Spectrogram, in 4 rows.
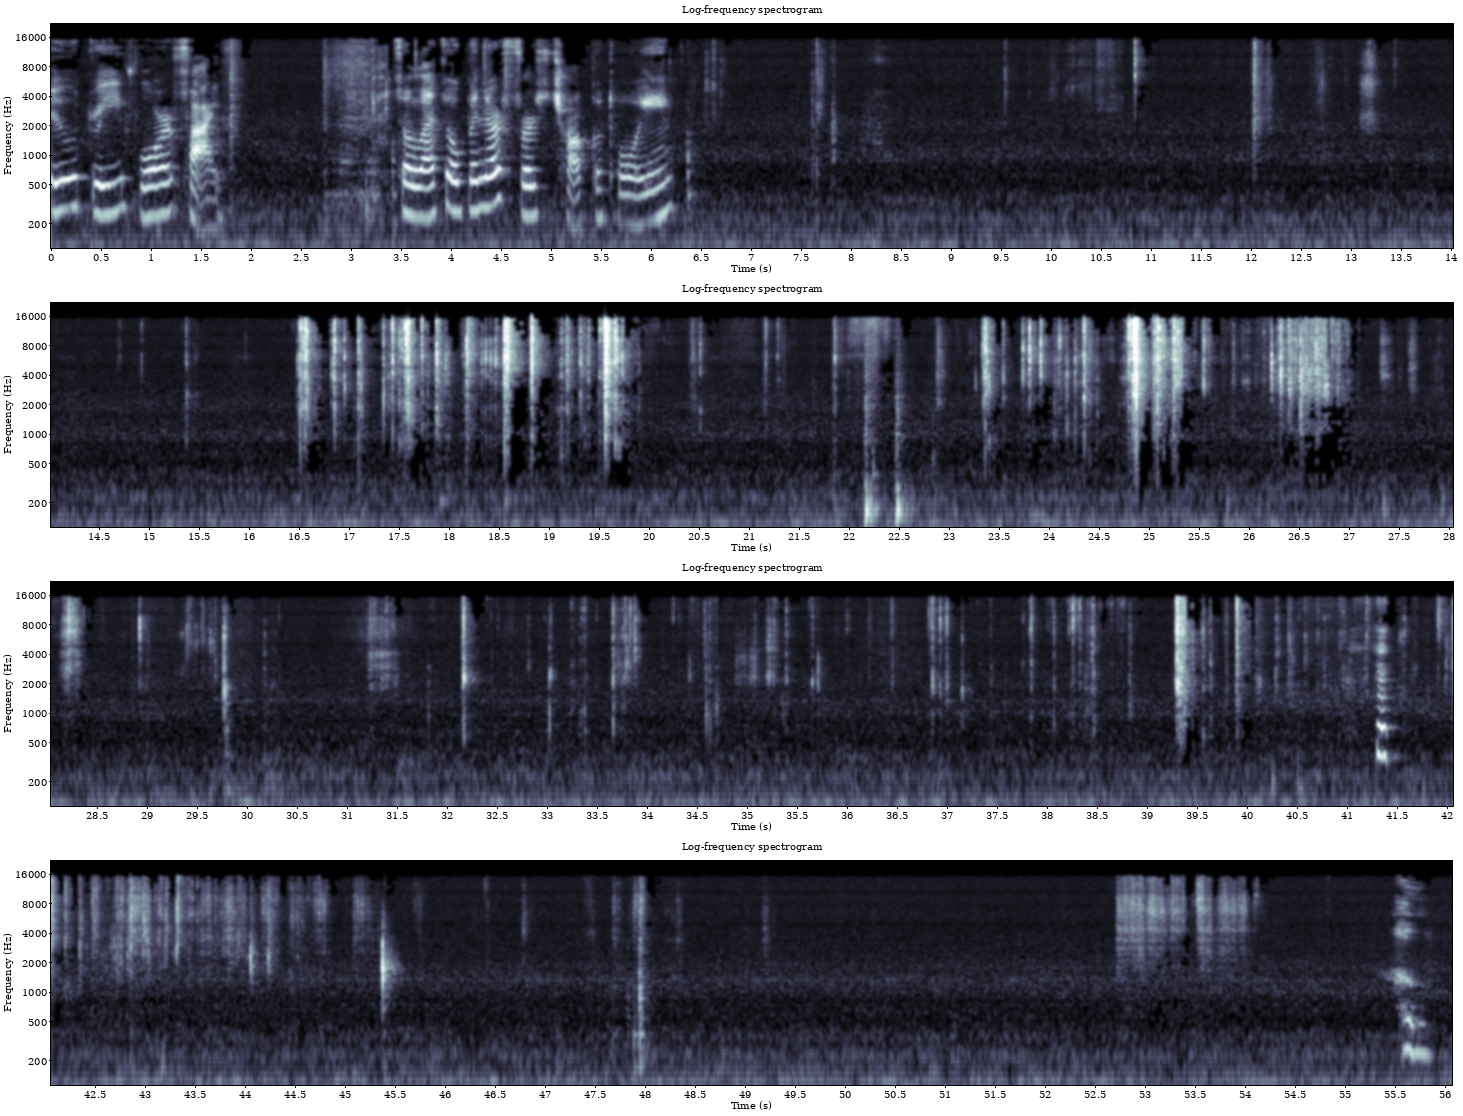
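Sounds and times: foil wrapper crinkling and tearing: 16.4 - 20.0, 23.2 - 29.8, 33.0 - 35.8, 36.4 - 45.4, 52.7 - 54.2.

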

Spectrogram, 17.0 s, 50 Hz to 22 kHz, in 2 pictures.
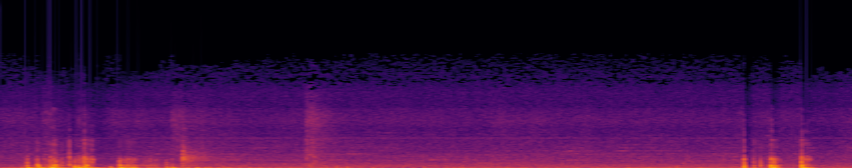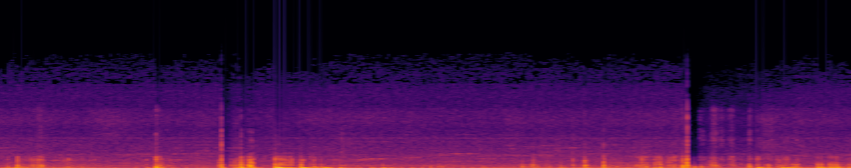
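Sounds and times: low rumbling thumps: 0.0 - 4.1
steady low hum: 0.0 - 17.0.

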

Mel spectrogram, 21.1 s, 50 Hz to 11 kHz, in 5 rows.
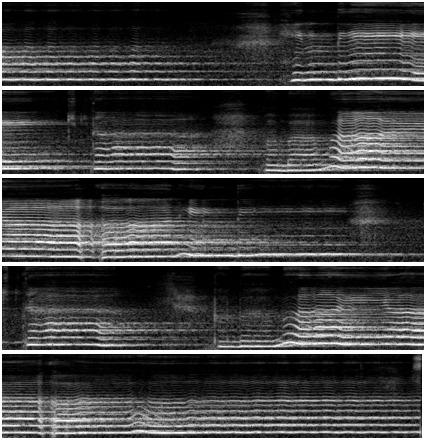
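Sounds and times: woman singing a slow ballad: 0.0 - 21.0.

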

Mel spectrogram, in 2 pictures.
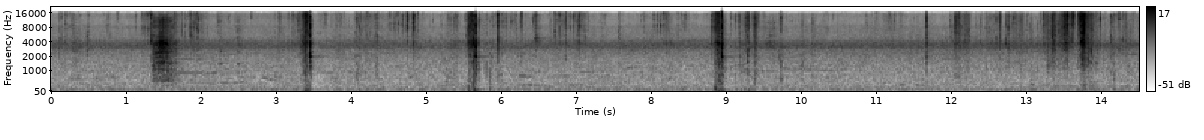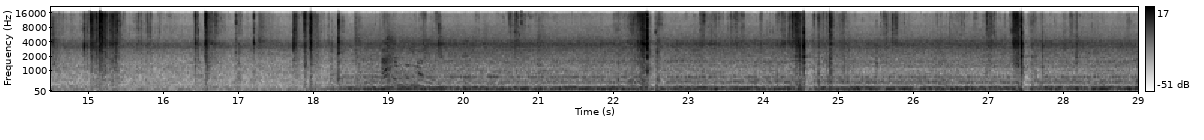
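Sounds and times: paper bag rustling: 0.0 - 28.3
low hum: 0.0 - 29.0
blade chopping fried chicken: 23.6 - 25.7.

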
